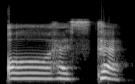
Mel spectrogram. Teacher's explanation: birinci sait, A sait uzanır və vurğu sonuncu hecəyə düşür.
